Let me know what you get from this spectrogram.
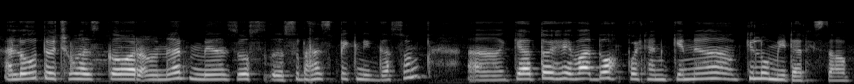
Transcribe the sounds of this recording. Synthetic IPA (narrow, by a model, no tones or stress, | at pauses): ɦɐlot̪ot͡ʃʰuɦɐzkaːɾɔːnɐɾmezosubɐzpiknik̚ɡɐsun | kʲat̪oɦeʋad̪oɦpoʈʰɐnkinkilomiʈɐɾɦisaːb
